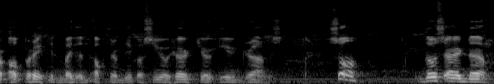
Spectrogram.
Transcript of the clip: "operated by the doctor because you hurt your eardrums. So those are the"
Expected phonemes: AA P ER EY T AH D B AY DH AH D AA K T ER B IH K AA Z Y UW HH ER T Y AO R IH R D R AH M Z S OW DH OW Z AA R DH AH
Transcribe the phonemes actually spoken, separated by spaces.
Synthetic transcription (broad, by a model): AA P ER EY T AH D B AY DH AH D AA K T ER B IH K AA S Y UW HH ER T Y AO R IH R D R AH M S S OW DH OW S AA R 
